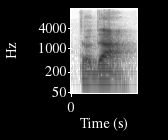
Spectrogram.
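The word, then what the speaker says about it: תודה: Todah.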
